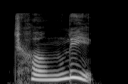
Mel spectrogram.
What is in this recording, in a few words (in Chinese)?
"成立", Chinese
